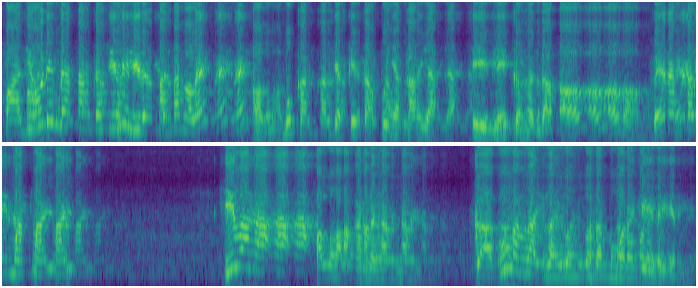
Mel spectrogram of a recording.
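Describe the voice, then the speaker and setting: A man's voice: sing-song, moderate pace, crowd noise, poor audio. A man, preaching a sermon as a kiai and telling stories with acted dialogue. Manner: storytelling with acted dialogue, wide swings in pitch. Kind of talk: religious sermon to congregation.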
